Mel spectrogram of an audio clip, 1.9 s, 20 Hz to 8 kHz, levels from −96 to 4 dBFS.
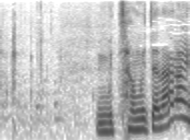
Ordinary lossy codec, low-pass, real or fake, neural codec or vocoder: none; none; real; none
